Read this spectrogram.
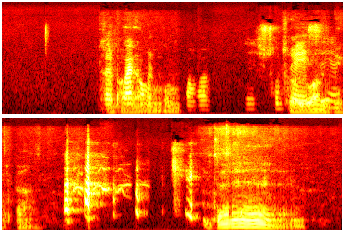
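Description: A middle-aged woman speaks and laughs over an online call.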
